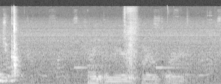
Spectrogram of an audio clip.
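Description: A quiet stretch, then a faint, muffled low voice for a couple of seconds.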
